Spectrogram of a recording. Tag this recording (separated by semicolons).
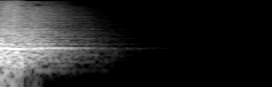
Crossbreed; Snare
